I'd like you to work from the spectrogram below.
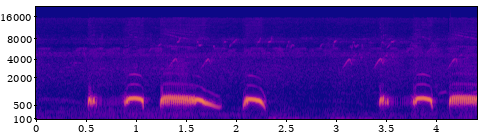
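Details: Wild spotted doves lured at a newly cleared young oil palm plantation; low mellow coo phrases, short clipped notes then a long drawn coo sliding downward, the phrase given twice with a quiet pause between.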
